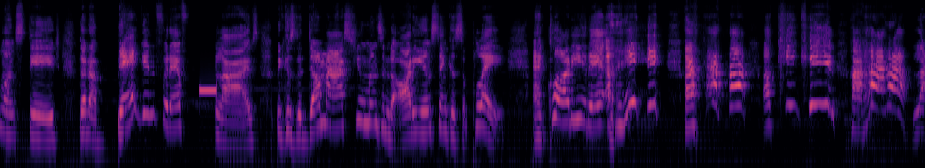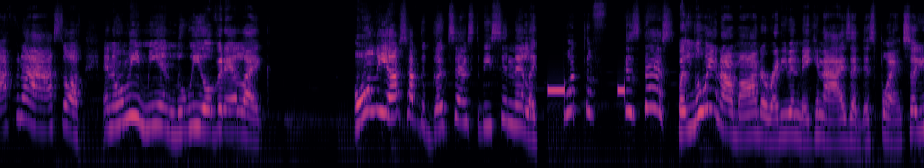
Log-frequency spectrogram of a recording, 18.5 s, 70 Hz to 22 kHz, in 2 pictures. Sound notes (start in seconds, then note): 1.9 beep; 6.0 laughs; 14.6 beep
